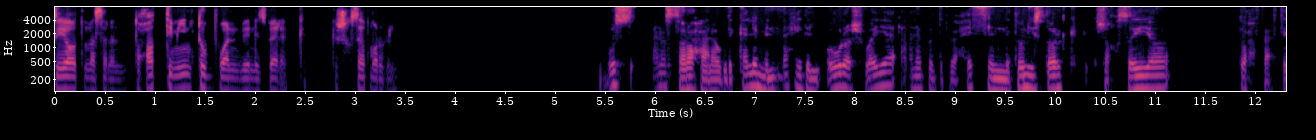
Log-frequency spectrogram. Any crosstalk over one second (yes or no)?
no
